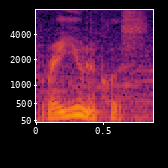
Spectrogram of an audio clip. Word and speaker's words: Reuniclus: I think that's how it's pronounced, right? Yes, Reuniclus.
